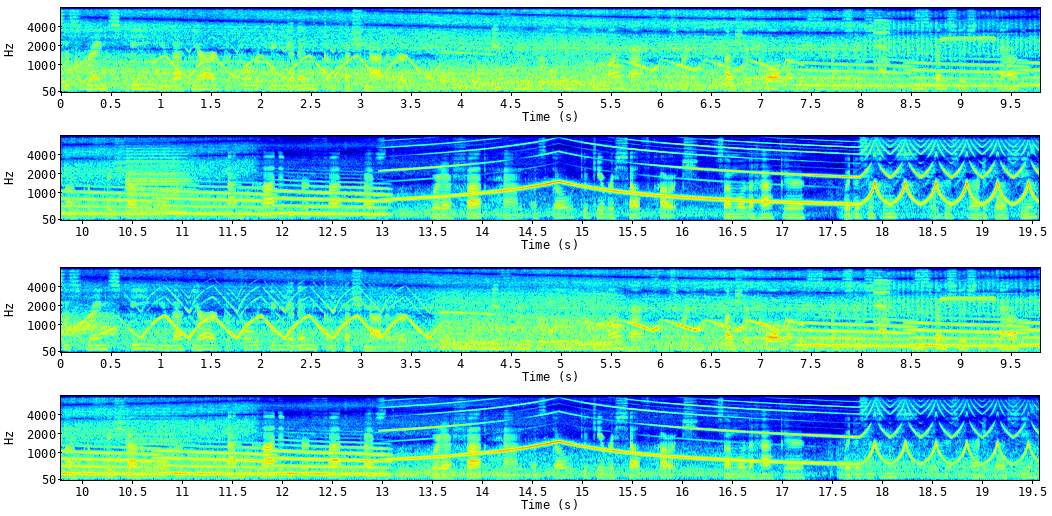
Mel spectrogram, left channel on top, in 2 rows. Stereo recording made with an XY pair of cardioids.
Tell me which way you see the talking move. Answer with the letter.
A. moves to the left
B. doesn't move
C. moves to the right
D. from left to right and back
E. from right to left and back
D.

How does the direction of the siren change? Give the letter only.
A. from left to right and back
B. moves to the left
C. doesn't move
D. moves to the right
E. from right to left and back
B.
